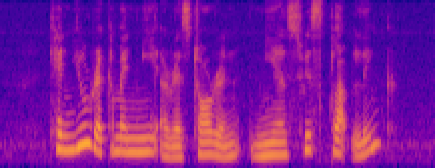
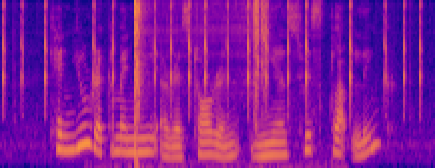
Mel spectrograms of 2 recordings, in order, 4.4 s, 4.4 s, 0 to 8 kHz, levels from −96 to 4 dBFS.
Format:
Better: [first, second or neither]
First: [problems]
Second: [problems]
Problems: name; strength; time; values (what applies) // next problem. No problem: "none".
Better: first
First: none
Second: background sound (Camera + Telephone); 2 dB above the speech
